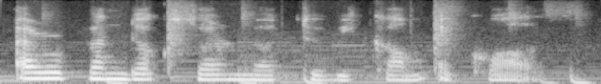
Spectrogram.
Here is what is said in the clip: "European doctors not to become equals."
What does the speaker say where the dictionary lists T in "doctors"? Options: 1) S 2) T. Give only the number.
1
